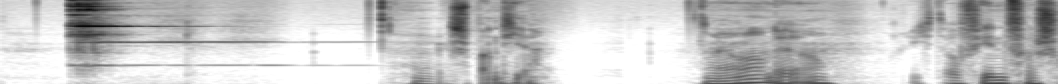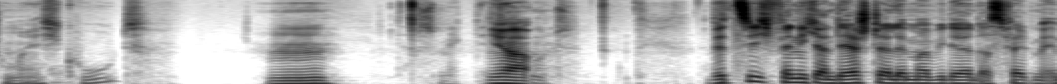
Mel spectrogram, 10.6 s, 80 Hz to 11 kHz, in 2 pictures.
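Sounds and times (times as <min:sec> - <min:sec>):
drinking glasses clinking in a toast: 0:00.4 - 0:02.0
speech: 0:02.0 - 0:02.8, 0:03.5 - 0:08.2, 0:08.8 - 0:10.5.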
